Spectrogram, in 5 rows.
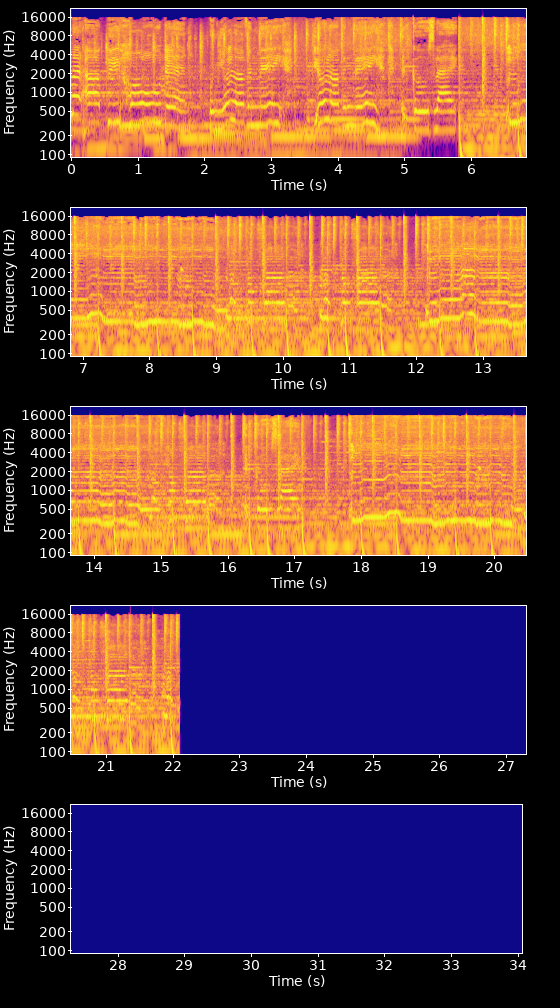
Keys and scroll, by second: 0.0-3.2 typing, 11.3 space, 15.1 Delete.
